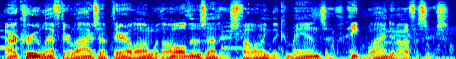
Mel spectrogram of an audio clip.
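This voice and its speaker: A weary old pilot turned farmer acted by a man in a radio drama, with a low voice and plain, folksy talk. He is proud, loyal and bitter, brooding over his words. There is steady noise behind him. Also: normal speed, lightly acted. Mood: somber, hesitant. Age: older. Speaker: voice actor. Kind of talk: audio drama acting.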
